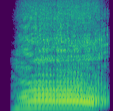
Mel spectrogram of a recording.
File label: reptile dying choke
